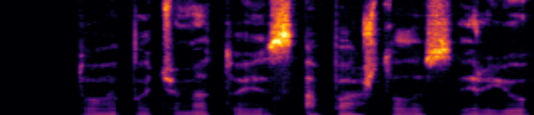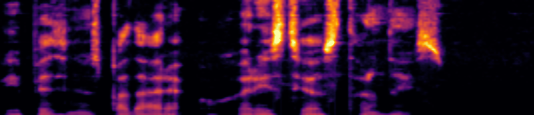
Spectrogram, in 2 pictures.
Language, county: Lithuanian, Utena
